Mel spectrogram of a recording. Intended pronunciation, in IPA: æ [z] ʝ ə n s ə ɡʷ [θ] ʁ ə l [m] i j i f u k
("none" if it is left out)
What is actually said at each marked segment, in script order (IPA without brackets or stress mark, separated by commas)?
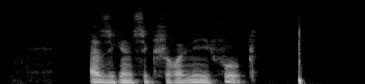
z, ʃ, n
